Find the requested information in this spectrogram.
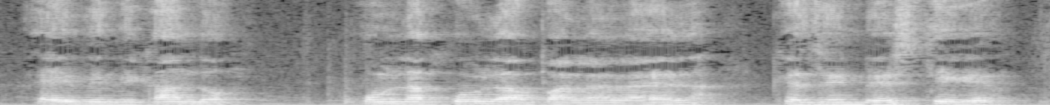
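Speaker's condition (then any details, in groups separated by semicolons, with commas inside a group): Amyotrophic lateral sclerosis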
